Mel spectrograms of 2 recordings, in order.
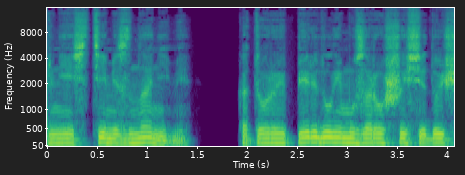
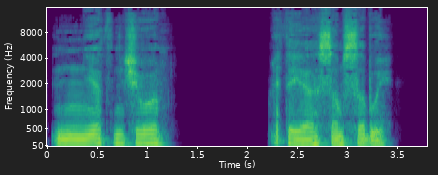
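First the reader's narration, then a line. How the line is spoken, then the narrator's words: Sweaty mutter to himself. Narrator (Russian): пробормотал вспотевший Стас, понимая, что действительно разговаривает сам с собой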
